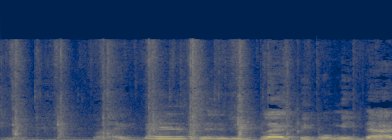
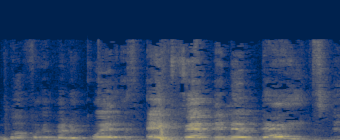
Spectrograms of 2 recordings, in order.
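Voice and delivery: ordinary talk

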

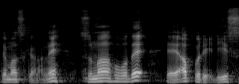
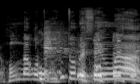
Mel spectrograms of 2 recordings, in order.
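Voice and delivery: higher, louder broad Nagoya dialect retort; mock Nagoya dialect; 10 semitones higher, 8 dB louder than usual. Host mocking the meow rumour, loud Nagoya dialect retort. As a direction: bark it back in thick Nagoya dialect. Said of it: "名古屋だとミャーミャー言う".

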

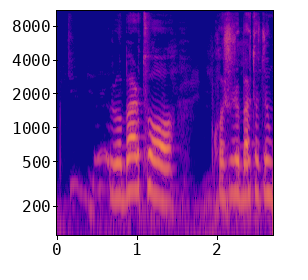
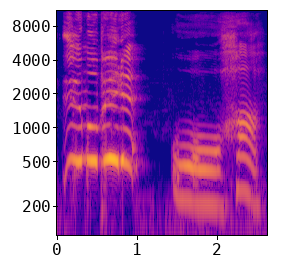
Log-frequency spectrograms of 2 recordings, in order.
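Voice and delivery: excited shout; 2 semitones higher, 14 dB louder, much slower than usual. Real, not acted. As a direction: scream the player's name in hype. Hyped shout at goal chance.

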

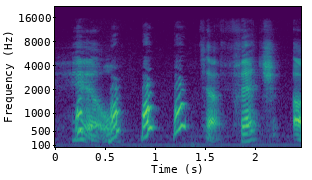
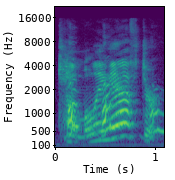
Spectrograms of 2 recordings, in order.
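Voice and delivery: loud sing-song; 13 semitones higher, 9 dB louder than usual. Acted. Loud rhyme finish.

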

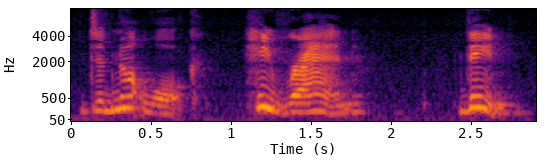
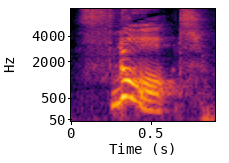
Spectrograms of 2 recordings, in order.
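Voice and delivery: much louder, higher machine snort; 9 semitones higher, 12 dB louder than usual. Acted. The digger answers the baby bird with a loud snort. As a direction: blast it out like a huge engine. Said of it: "the big thing just said".

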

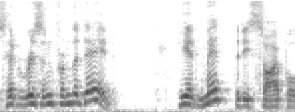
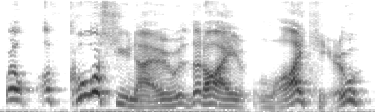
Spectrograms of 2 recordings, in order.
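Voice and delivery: louder, slower, evasive reply; hedging Peter; 8 dB louder, slower than usual. Acted. Peter answering Jesus a second time, evasive and louder. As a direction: dodge the word love. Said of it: "And Peter said".

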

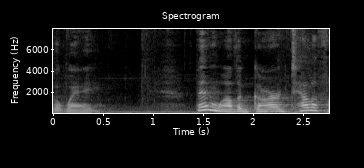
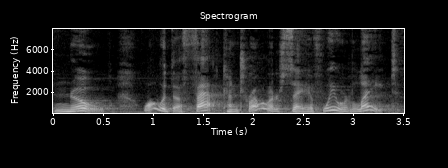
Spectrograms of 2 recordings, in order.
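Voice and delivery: driver voice; 3 semitones higher, 4 dB louder than usual. Acted. Driver scolds Thomas in story.

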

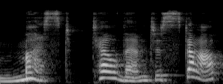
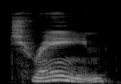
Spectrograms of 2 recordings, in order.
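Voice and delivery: ordinary delivery, nothing marked

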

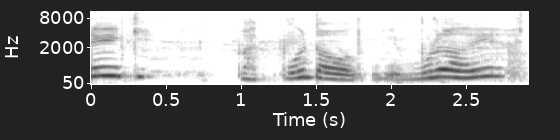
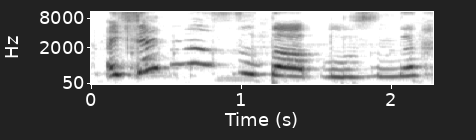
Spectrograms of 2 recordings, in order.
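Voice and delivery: cooing; 4 semitones higher, 6 dB louder, slower than usual. Real, not acted. Cooing at cute animal.

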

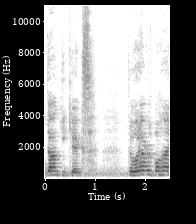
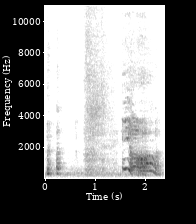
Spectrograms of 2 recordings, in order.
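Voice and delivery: laughing donkey bray; 13 semitones higher than usual. Shown as a demonstration. Laughing, brays once more.

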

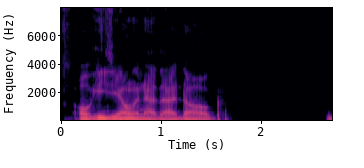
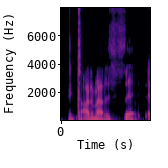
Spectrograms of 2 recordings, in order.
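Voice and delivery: breathy whispered mimic of his boast; whispered mockery; 3 semitones lower, 10 dB quieter, much faster than usual. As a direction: sneer his line under your breath.

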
